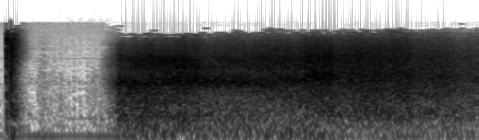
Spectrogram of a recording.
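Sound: jet airliner taking off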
